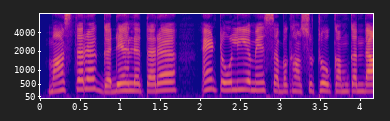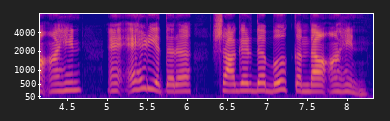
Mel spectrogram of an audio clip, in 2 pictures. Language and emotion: Sindhi, neutral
